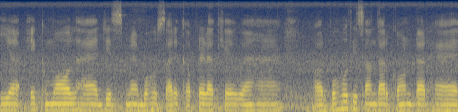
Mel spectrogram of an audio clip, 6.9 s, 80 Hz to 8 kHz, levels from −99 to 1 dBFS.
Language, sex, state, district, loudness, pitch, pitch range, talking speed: Hindi, male, Bihar, Patna, -17 LUFS, 115 Hz, 110-120 Hz, 150 wpm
